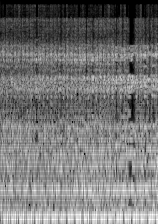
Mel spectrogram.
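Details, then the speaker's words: Harley-Davidson V-twin idling after repacking empty mufflers with fiberglass: even loping idle, mellow low exhaust thump, no rattles or ticks; noticeably quieter than before, healthy. "It's got that distinctive Harley Davidson sound, but it's just like you can listen to that all day. It's not going to drive you nuts."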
